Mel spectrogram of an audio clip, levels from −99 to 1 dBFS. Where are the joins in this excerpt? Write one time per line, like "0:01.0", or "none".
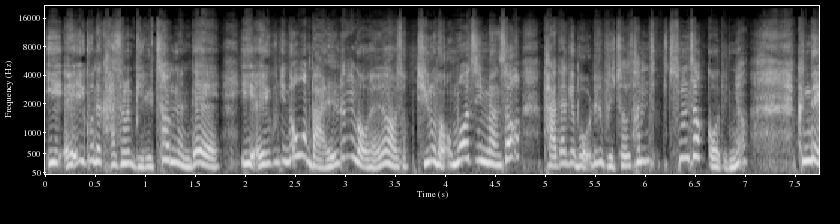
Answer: none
